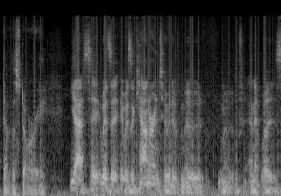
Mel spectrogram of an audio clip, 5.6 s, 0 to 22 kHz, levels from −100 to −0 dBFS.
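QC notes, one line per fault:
Throughout, block size mismatch (padded): the speech carries a steady buzz at 43.1 Hz and runs slow, at 0.861 times normal speed, while its timbre stays. Each block is read at a larger size than was written, and the shortfall is filled with silence. That puts a brief gap in every block, and the gaps repeat at the block rate. The 43.1 Hz buzz fits 1024-sample reads at 44.1 kHz, with roughly 880 samples of real audio in each.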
